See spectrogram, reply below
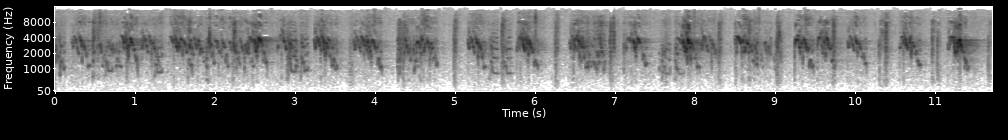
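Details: Several pet budgerigars chirping and singing: steady rhythmic chatter of short rasping and squeaky phrases, repeated about every half second with brief gaps.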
